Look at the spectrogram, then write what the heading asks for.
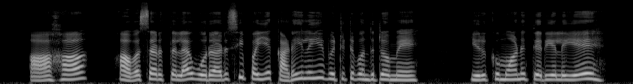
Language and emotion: Tamil, fearful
